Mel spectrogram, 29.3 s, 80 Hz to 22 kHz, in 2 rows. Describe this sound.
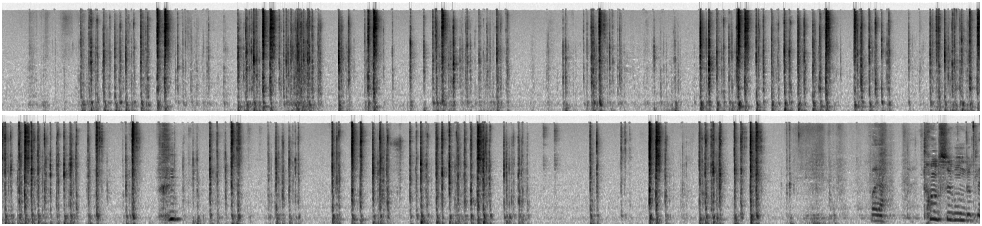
clavier mécanique
Mecanic Keyboard recorded with a TBones SC 440
clic, computer, keyboard, mecanic, SF, tech, technologie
